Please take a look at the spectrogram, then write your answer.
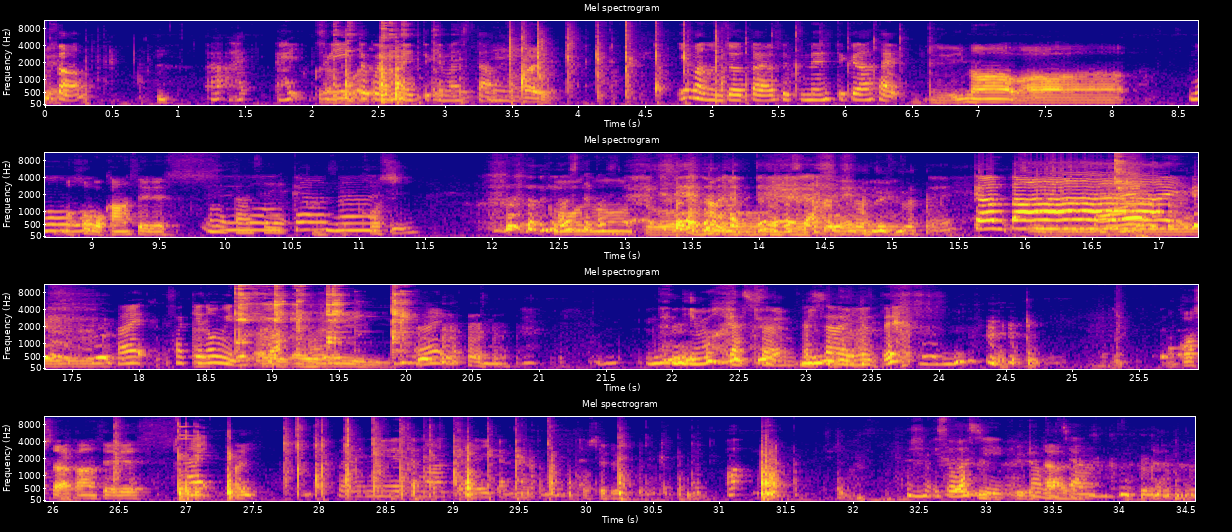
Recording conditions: sounds in the background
